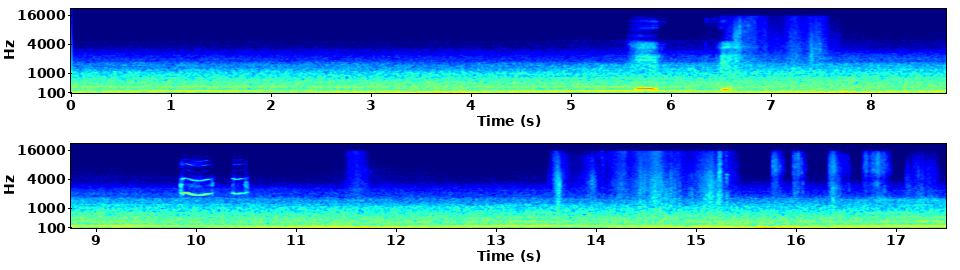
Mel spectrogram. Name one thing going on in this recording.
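Wind howls steadily, rising and falling in slow gusts.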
